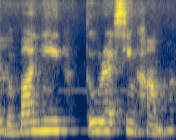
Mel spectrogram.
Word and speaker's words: Bhavani Thuraisingham: Bhavani Thuraisingham. Is that the correct pronunciation?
